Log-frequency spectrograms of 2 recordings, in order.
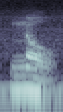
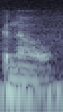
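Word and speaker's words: know: So the actual pronunciation of this word is no, not kano.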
